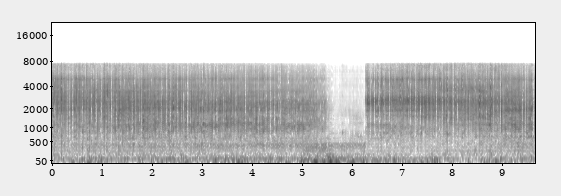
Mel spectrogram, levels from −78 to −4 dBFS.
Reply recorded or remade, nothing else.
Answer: remade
